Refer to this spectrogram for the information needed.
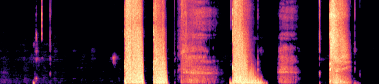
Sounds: Sneeze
